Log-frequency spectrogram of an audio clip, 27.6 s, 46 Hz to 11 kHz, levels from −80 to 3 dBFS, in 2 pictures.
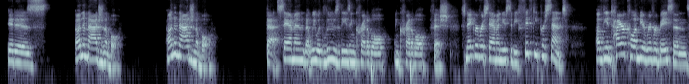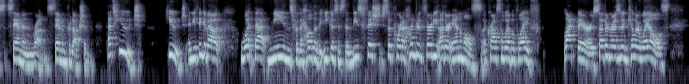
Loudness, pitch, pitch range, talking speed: -19 LUFS, 235 Hz, 195-270 Hz, 140 wpm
